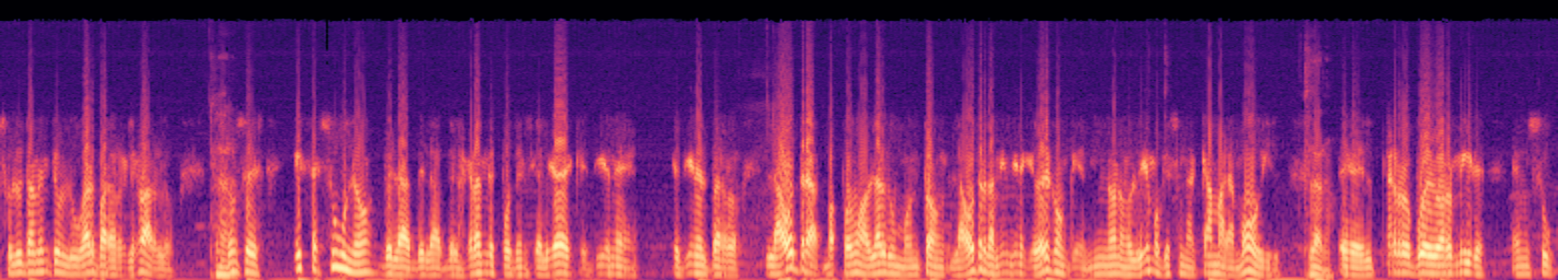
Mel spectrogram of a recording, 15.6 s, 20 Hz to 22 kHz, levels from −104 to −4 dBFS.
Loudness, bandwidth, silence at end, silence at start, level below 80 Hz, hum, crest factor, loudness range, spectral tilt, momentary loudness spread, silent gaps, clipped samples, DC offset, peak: -14 LUFS; 13.5 kHz; 0.05 s; 0 s; -46 dBFS; none; 12 dB; 3 LU; -8 dB/octave; 10 LU; none; under 0.1%; under 0.1%; 0 dBFS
